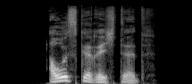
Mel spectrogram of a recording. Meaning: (verb) past participle of ausrichten; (adjective) justified, oriented, aligned
- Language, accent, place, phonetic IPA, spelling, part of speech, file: German, Germany, Berlin, [ˈaʊ̯sɡəˌʁɪçtət], ausgerichtet, verb, De-ausgerichtet.ogg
